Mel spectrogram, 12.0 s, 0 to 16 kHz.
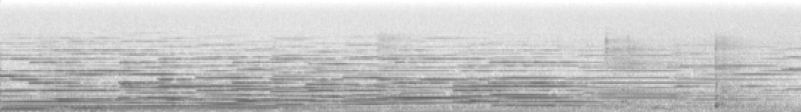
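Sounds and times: pipe organ playing sustained chords: 0.0s - 12.0s.

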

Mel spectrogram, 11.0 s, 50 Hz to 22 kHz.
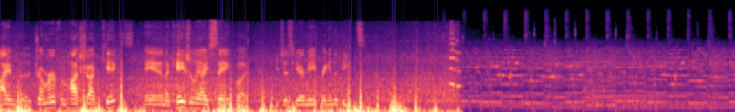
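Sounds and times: studio sound: 6.6s - 10.8s
plucked guitar track: 6.7s - 11.0s.

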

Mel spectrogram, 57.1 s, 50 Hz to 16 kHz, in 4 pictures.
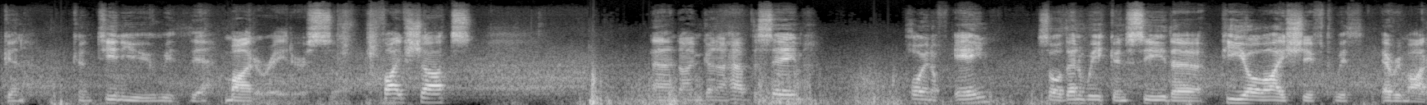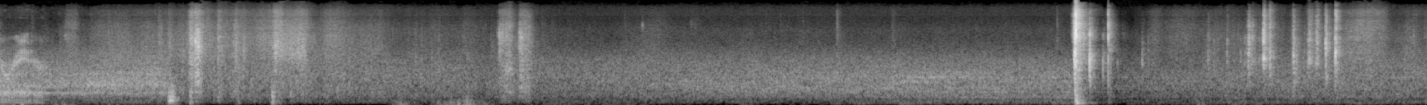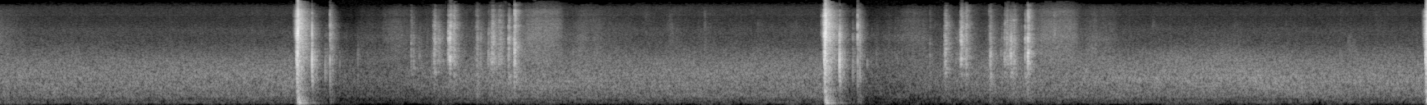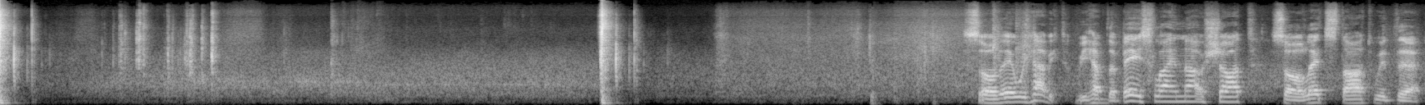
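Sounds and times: air rifle shots cracking: 25.0s - 25.5s, 31.4s - 32.0s, 36.7s - 37.2s, 42.8s - 43.2s, 48.8s - 49.3s.

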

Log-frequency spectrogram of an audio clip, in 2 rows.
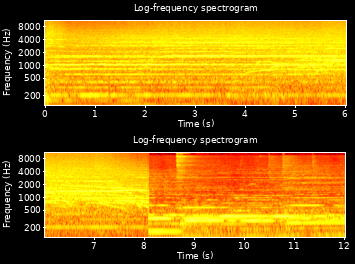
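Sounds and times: rock band held chord: 0.0s - 8.9s.

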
